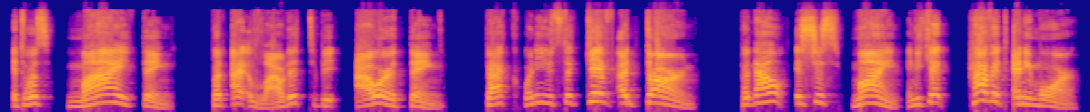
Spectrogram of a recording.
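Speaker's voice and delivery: loud, possessive protest; indignant insistence. Acted. Jane taking back the shared catchphrase, indignant. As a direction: stress each claim of ownership angrily.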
